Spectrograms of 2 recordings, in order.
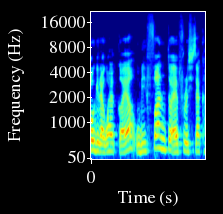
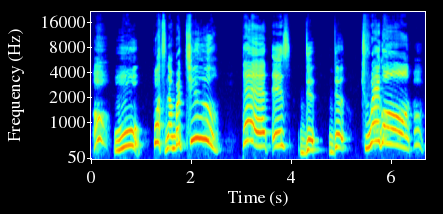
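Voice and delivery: gasping, high and loud reveal; excited amazement; 8 semitones higher, 5 dB louder, much slower than usual. Pretend. Teacher revealing a dragon card to kids, amazed. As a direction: marvel slowly at it for small children.

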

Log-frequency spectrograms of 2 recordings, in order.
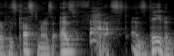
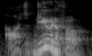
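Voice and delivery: admiring grouch voice; delighted puppet grouch; Oscar; 4 semitones higher than usual. A narrator's reading. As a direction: gush gruffly, pitch swelling up. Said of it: "he said".

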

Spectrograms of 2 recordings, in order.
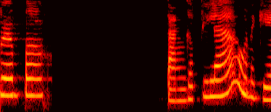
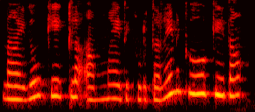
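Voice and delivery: ordinary talk, nothing marked

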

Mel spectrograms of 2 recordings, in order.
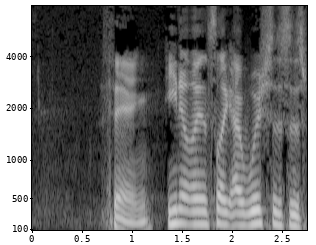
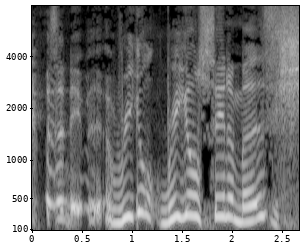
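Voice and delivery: mock excited dad; 8 semitones higher than usual. Dad planning movie night.

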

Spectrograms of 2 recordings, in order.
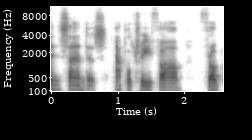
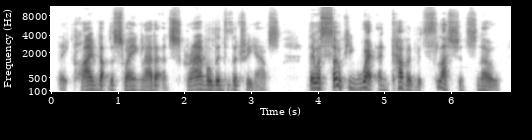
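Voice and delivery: ordinary delivery, nothing marked

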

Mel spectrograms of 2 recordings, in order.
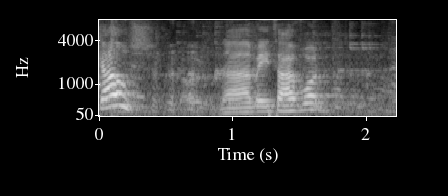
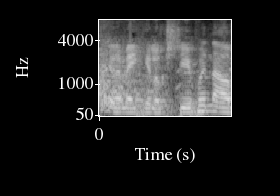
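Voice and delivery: normal talking voice

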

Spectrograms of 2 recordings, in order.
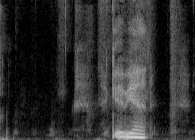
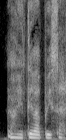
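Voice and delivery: whisper; 2 semitones lower than usual. Acted. Whispered voice held.

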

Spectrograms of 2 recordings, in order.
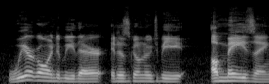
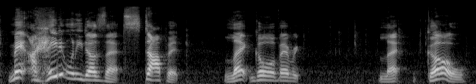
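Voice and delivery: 1 frustrated yelling; 5 semitones higher, 5 dB louder than usual. Real, not acted.

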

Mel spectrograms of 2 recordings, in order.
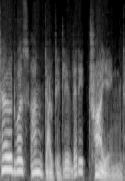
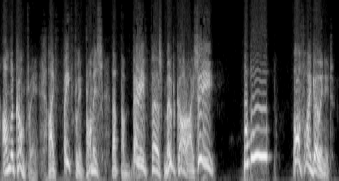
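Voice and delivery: very high, loud, excited vow; defiant, gleeful Toad; 8 dB louder than usual. Acted. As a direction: build to loud honking horn noises. Toad vows to take a car.

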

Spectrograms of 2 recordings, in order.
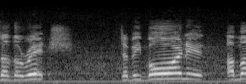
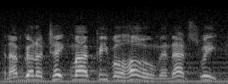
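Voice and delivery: triumphant revival preacher ringing out; preaching at full force; 3 semitones higher than usual. Acted. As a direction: build the hall to a shout of hope. Triumphant resurrection climax.

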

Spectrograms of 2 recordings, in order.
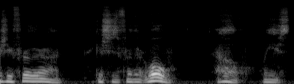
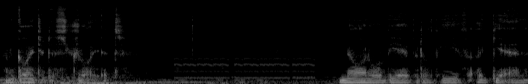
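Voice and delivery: demonic whisper; 6 semitones lower, 15 dB quieter than usual. Acted. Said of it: "I'm giving her a demonic voice".

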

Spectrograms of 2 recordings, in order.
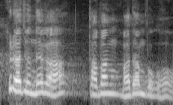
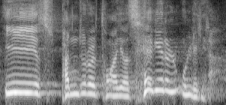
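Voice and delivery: louder, proclaiming the prophecy; prophetic proclamation; 8 dB louder than usual. Retold or imitated. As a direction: declare it like a prophet. Quoting prophetic pastor. (외치듯 선포하는 예언)

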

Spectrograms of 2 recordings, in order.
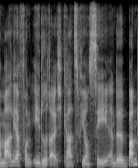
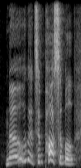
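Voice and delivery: far higher, louder cry of disbelief; shocked denial; 6 dB louder than usual. Acted. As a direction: refuse to believe the news. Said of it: "Amalia goes".

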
